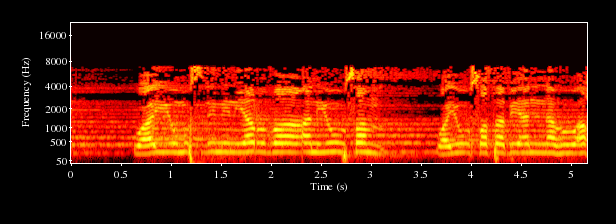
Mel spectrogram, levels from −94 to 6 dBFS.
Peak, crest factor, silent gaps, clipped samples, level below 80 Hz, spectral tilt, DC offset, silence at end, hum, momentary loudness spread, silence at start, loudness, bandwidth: -4 dBFS; 18 dB; none; under 0.1%; -52 dBFS; -1.5 dB/octave; under 0.1%; 0 s; none; 17 LU; 0 s; -20 LUFS; 7.4 kHz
